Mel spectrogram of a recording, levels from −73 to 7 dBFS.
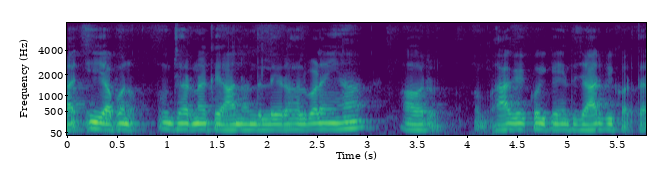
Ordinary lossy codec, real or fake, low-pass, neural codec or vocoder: none; real; none; none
